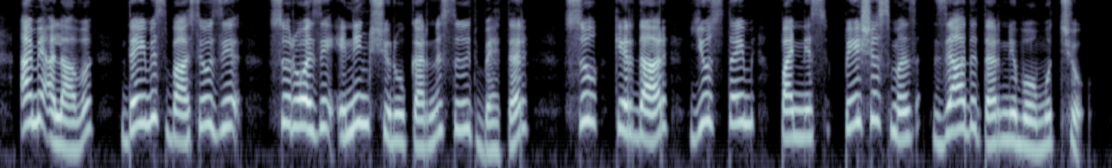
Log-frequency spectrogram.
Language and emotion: Kashmiri, neutral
